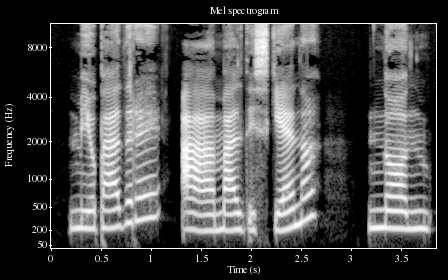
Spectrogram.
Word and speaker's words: padre: padre. – Francesca, let's hear padre. – Padre. – Okay, it's a strong D in there. And just like dormire, padre.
